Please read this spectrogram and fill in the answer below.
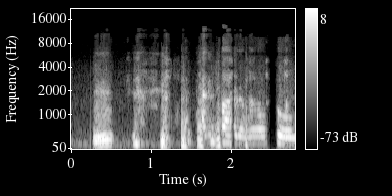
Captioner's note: laughing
